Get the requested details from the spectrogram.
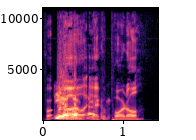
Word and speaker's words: Poeltl: Jakob Poeltl.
